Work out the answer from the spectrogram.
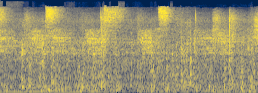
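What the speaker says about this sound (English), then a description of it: "It is pretty cool to watch a long train snake its way around." A long train rolls along rails in the Railroads Online game, a steady near rumble with recurring bursts of clatter from the cars, continuous and alone.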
